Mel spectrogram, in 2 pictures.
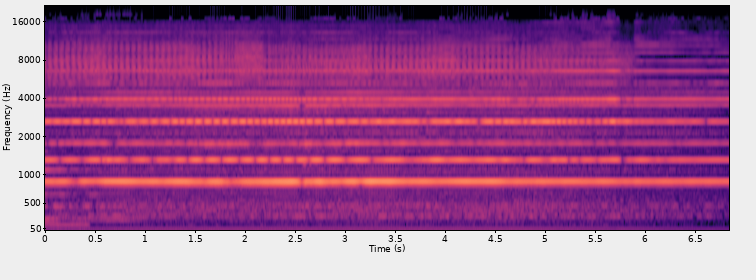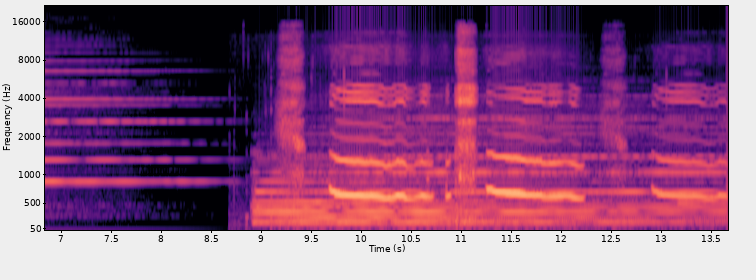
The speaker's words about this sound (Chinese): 小公主越哭越伤心，树上的鸟儿听起来好像都在安慰她，可是小公主不断地掉着眼泪，一点也停不下来了，因为她真的好伤心哦。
